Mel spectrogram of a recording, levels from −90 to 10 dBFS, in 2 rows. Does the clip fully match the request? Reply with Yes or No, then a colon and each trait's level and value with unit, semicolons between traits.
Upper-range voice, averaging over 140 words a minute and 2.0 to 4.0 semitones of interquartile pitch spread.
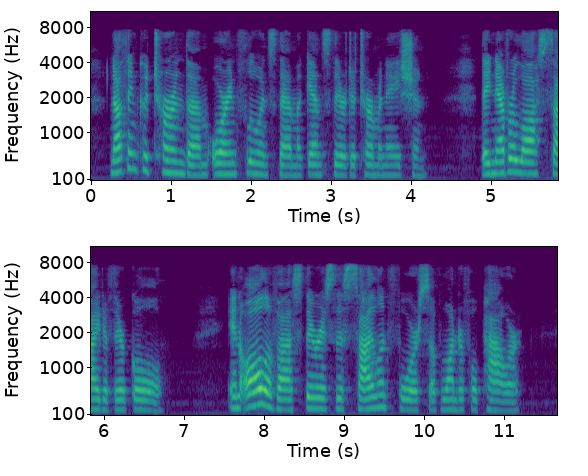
Yes: high, 195 Hz; average, 150 wpm; narrow, 2.5 semitones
